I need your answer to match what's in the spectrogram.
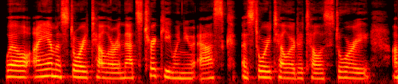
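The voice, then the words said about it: Slight Southern American accent. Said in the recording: “I can detect a bit of a southern accent in there”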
